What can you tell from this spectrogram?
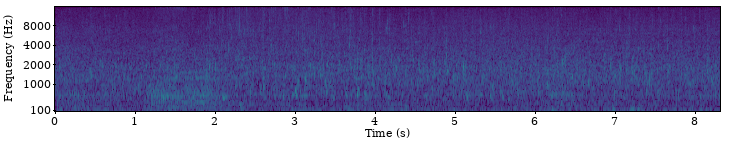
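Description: Steady rush of a small mountain creek flowing, fairly faint.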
